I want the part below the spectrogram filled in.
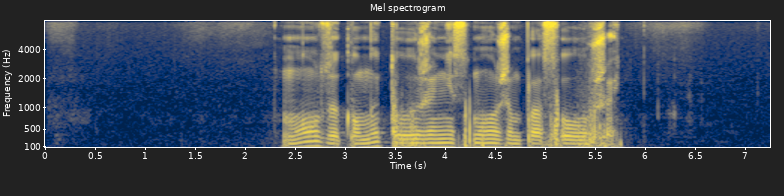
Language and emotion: Russian, sad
